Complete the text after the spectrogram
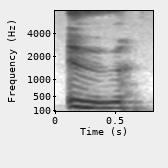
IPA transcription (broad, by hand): uː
